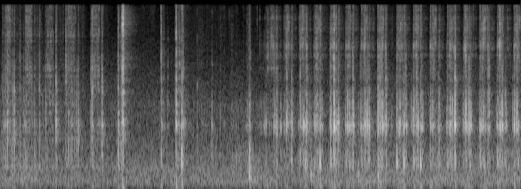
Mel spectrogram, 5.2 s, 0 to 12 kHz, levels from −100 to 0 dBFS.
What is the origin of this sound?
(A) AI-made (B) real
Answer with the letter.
B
